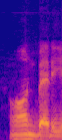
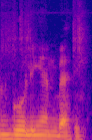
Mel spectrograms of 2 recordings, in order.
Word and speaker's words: Guillain-Barré: बहरहाल G is spoken as horn and the L's are silent, hornberry है, it's not Guillain-Barré।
